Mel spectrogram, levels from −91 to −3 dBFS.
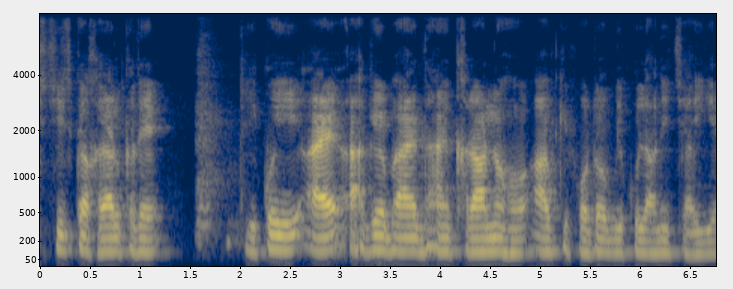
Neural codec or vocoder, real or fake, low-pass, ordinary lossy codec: none; real; none; none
